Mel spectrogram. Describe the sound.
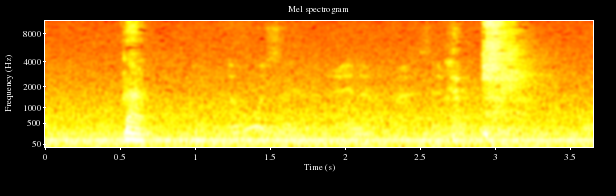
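A single sneeze breaks into a lecture, a sharp breathy burst standing out above a steady low hum, with a fainter short sound a moment before it.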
